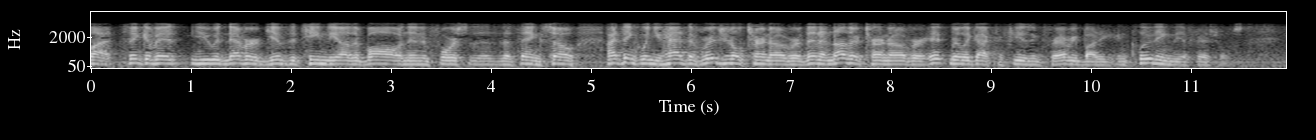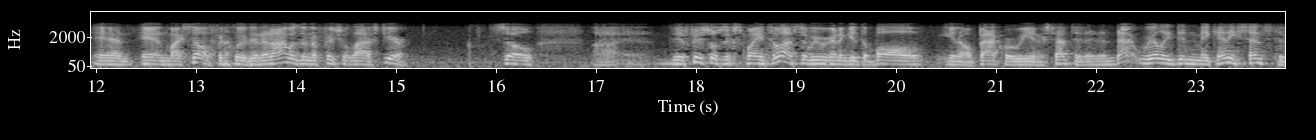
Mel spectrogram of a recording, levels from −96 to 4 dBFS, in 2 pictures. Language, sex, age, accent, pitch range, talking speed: English, male, 50-69, American, 130-165 Hz, 205 wpm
